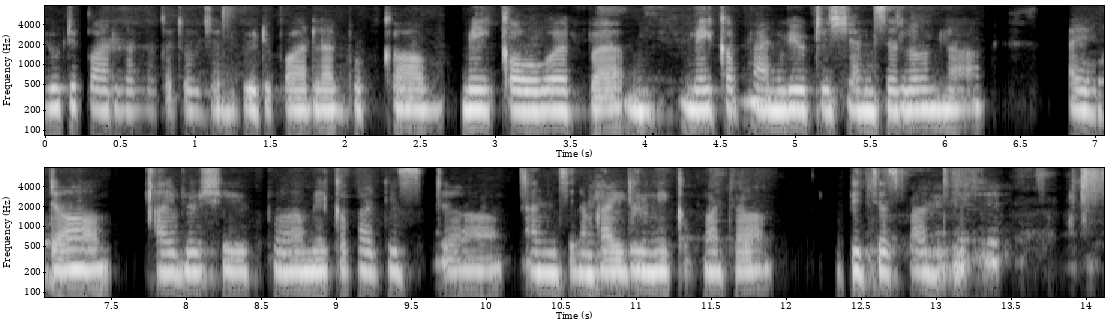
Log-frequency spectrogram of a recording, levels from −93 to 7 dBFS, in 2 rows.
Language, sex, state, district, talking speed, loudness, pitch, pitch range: Tulu, female, Karnataka, Dakshina Kannada, 110 wpm, -16 LUFS, 205 Hz, 200-215 Hz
